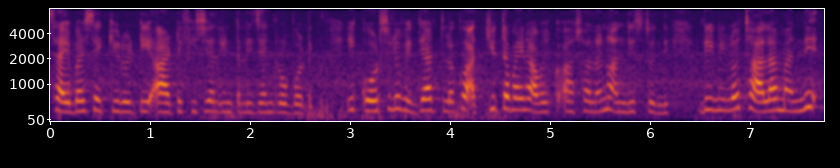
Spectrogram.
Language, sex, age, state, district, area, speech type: Telugu, female, 18-30, Telangana, Nagarkurnool, urban, spontaneous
